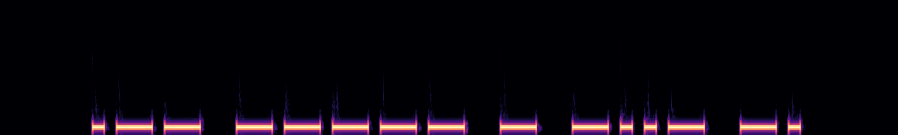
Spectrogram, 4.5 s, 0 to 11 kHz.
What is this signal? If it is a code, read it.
Morse code, heard as a keyed tone, about 20 wpm, 700 Hz. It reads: W0TXN
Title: USA Call Signs - 5 Characters - Repeated 3x - 20wpm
